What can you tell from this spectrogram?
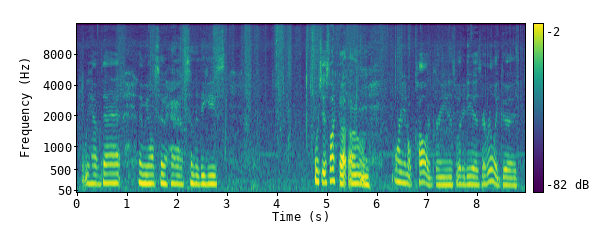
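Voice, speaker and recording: A woman's somewhat breathy voice at medium pitch with a Southern US accent, dark and mellow in tone, at a moderate pace with ordinary pitch variation and long, frequent pauses. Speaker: homesteading vlogger. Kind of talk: casual vlog.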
